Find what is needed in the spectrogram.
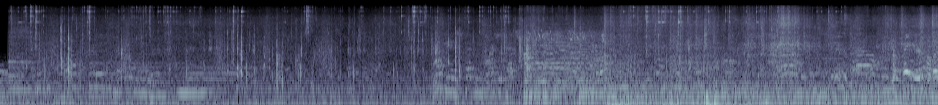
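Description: Shop ambience: music and voices playing in the background, with a dog's claws clicking on a bare concrete floor as it walks on its leash. A few louder low thumps come just past the middle.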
